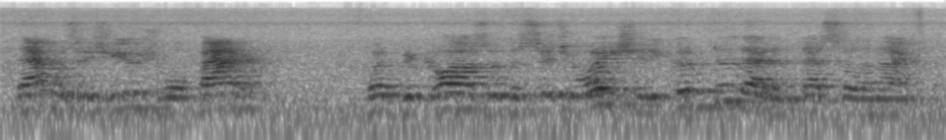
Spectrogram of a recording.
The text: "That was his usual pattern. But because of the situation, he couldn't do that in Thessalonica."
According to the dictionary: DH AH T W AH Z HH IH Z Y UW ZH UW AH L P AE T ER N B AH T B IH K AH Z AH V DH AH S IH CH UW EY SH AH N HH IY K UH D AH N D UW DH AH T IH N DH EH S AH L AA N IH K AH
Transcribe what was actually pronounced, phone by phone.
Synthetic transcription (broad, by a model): DH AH T W AH Z IH Z Y UW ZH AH L B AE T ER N B AH T B IH K AH Z AH V DH AH S IH CH UW EY SH AH N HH IY K UH D N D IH DH AH T IH N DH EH S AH L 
